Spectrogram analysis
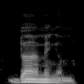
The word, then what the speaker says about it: Birmingham: You fly him to the other Birmingham, which is pronounced Birmingham.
